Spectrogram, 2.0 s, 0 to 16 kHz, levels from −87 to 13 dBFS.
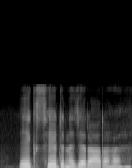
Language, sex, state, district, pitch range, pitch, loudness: Hindi, female, Jharkhand, Ranchi, 185-205 Hz, 195 Hz, -14 LUFS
